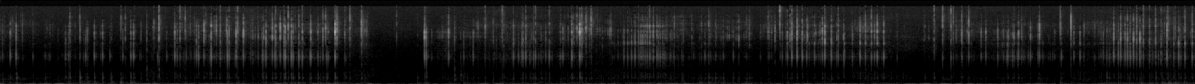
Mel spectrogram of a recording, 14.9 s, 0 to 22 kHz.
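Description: Long black nails on both hands rapidly scratch and tap across silver diamond-plate textured vinyl film covering the hollow metal body of a 3Dio microphone. The result is a dense, continuous stream of sharp, crackly scratches and clicky taps with a close, crunchy texture.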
